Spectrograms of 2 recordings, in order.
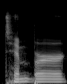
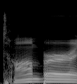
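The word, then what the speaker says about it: timbre: in music um and the pronunciation of it goes all over the place it's Timber tomber you know um the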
